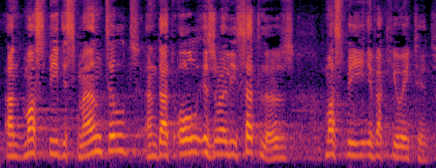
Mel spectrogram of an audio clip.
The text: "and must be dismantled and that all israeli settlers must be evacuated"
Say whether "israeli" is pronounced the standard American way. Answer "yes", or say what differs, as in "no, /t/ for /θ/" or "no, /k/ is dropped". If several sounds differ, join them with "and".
yes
